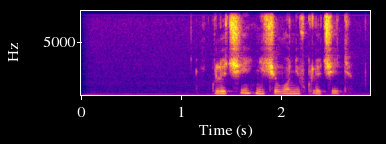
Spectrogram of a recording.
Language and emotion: Russian, neutral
